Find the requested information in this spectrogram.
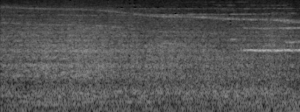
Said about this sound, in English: Oh, big truck.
